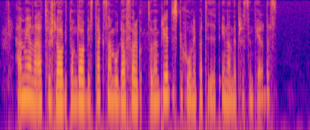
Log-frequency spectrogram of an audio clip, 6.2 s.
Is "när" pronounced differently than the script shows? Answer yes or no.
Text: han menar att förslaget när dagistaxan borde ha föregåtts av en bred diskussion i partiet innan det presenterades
yes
